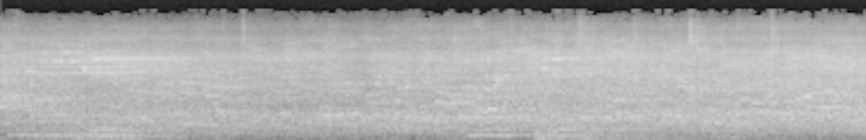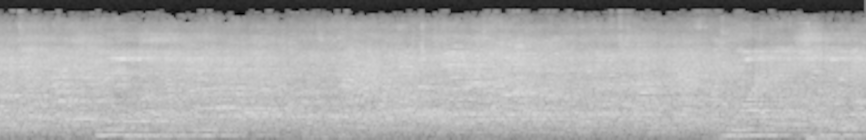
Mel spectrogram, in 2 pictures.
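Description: Music with a steady beat plays loudly through loudspeakers in a large echoing hall.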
